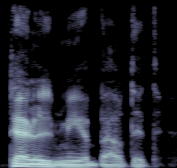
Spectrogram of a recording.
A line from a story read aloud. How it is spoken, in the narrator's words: muttered the eggy thingy voice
